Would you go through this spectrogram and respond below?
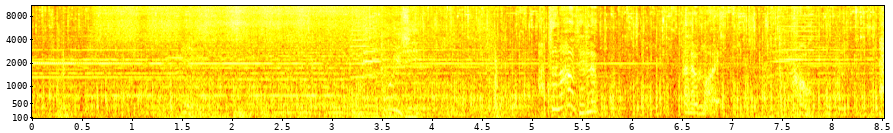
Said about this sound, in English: Wow, crikey! There's horses on the road. It's a new forest. There's always horses on the road. Or cows. Wild horses, yeah, but these are called riders. Like a dozen of them, just when we're getting closer, don't we?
